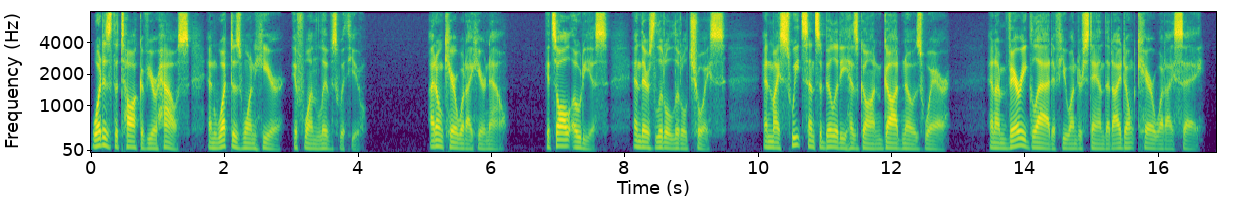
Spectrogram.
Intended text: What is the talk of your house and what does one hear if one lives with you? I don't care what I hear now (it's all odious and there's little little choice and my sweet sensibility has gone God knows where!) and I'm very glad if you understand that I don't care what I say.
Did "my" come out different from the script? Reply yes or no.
no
